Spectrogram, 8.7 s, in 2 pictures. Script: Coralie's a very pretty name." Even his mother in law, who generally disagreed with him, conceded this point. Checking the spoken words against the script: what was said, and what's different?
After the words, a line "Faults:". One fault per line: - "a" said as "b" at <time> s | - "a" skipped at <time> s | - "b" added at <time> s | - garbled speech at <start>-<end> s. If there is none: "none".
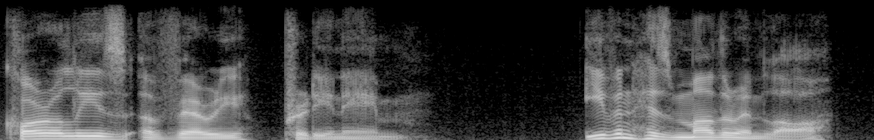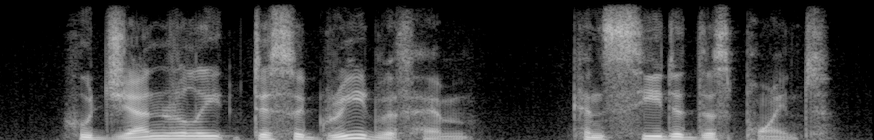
Coralie's a very pretty name." Even his mother in law, who generally disagreed with him, conceded this point.
Faults:
none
